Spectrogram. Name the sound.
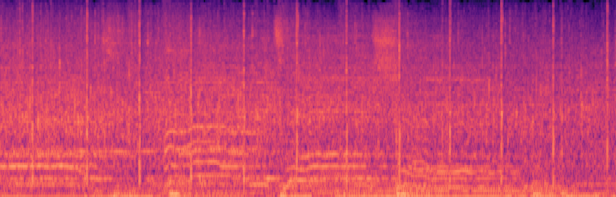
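audience cheering and applauding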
